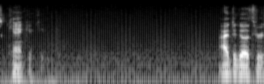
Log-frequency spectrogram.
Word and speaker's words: Kankakee: city of kaki snack can khaki it's kankakee I had to go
